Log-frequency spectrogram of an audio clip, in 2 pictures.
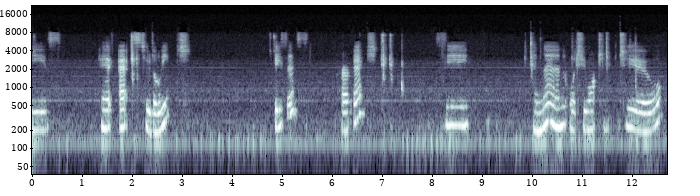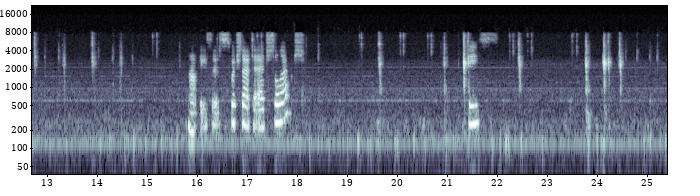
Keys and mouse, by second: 2.0 x, 5.6-7.0 middle drag, 7.0 z, 7.5 middle click, 11.0-15.1 drag, 15.1-16.4 middle drag, 16.4-18.4 drag, 16.4-18.4 right drag, 18.4-21.4 middle drag, 21.4-25.4 drag, 21.4 f, 24.2 f.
